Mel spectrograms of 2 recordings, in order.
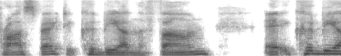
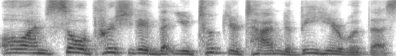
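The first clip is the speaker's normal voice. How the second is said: pushy, overly excited salesy tone, high and rushed; 5 semitones higher, 4 dB louder than usual. Showing a tone that comes across aggressive: overly excited, salesy tone. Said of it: "if your tone comes across aggressive... you're overly excited. You're really salesy".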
